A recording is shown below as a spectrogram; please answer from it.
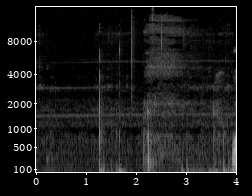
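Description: Two short, sharp clicks a little over a second apart, followed by a soft breathy hiss, against near-quiet room tone.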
